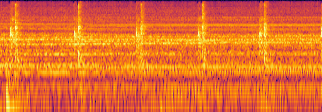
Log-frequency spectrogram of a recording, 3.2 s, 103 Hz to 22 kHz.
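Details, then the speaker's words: Chinese diesel heater installed in an aluminum boat, running: crisp, even fuel pump clicks about every 0.6 seconds over a mild steady hum; normal dosing pump pulsing, subtle, a bit louder than a propane heater. "it actually makes a bit of a clicking noise again pretty subtle not anything that is going to bother you or scare fish or anything like that"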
